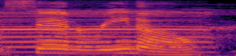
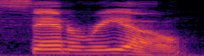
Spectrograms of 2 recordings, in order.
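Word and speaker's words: Sanrio: She keeps saying San Reno. It's San Rio.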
